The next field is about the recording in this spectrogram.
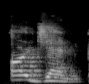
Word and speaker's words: Arjen: No, it's A-R-J-E-N. It's Arjen, but you pronounce it Arjen. The J is an I in Europe. – What's his last name? – Lucassen. L-U-C-A-S-S.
